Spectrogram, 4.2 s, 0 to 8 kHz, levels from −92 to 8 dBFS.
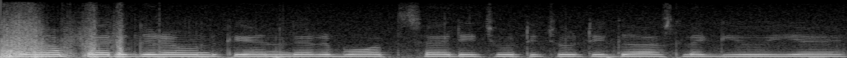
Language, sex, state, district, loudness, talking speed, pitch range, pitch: Hindi, female, Rajasthan, Barmer, -16 LUFS, 185 wpm, 240-250 Hz, 245 Hz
